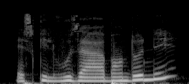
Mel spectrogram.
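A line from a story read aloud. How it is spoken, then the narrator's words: Plain. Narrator (French): demanda madame d'Alignac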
